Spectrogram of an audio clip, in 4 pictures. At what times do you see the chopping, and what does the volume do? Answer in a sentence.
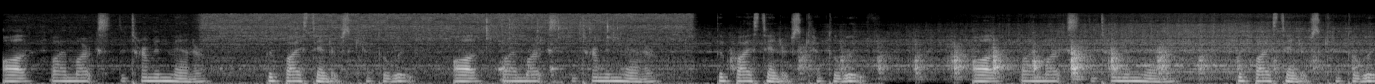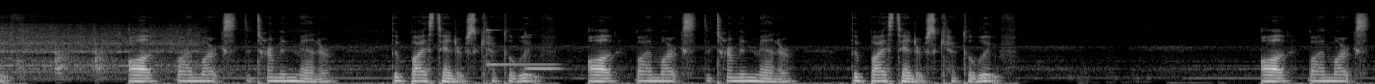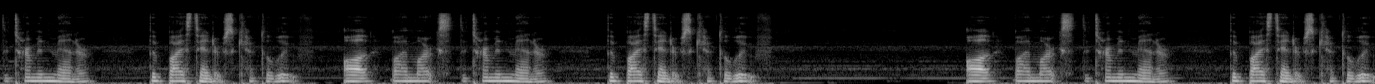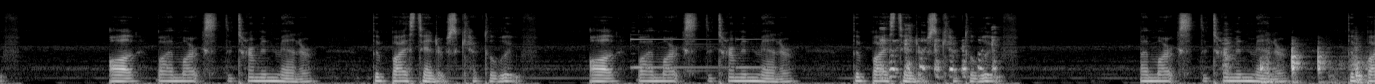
You can hear the chopping from 7.2 to 14.9 s, getting louder then quieter; and briefly from 53.5 to 54.9 s.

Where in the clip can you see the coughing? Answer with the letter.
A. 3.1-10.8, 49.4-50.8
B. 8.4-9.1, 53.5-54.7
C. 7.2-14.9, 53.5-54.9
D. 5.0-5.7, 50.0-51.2
D.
